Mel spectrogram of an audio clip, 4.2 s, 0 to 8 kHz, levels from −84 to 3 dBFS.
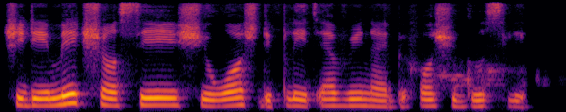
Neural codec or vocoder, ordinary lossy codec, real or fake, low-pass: codec, 16 kHz, 0.9 kbps, LongCat-Audio-Codec; none; fake; 7.2 kHz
